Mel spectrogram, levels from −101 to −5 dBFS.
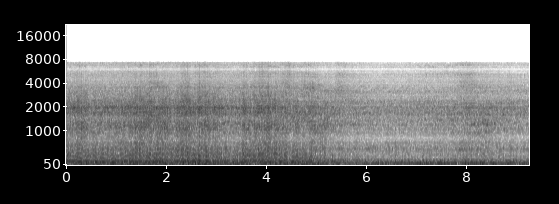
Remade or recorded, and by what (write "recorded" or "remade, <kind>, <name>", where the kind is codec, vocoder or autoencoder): remade, vocoder, HiFi-GAN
